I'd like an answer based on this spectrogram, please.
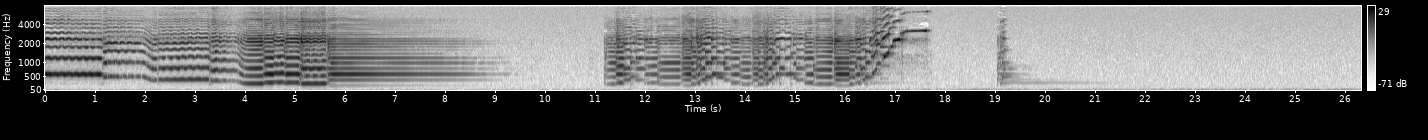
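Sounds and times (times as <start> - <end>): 
solo violin: 0.0 - 9.2, 11.2 - 17.8.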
